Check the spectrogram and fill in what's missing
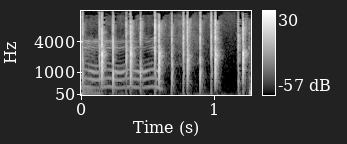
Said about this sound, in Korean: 자, 박수. 네.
